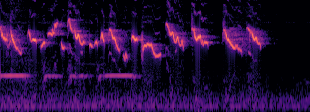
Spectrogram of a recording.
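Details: White-eye song used as a training track for birds that rarely sing: rapid run of high, slurred whistled notes jumping up and down, about two and a half seconds long, with a steady low hum beneath.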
